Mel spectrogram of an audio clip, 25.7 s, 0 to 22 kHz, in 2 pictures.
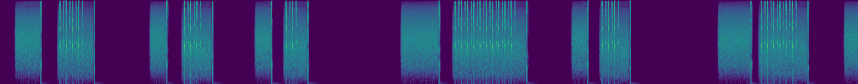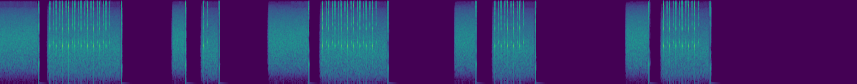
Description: Pulse dialling, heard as a rotary dial, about 11 pulses a second. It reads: 4 3 2 0 3 6 0 1 9 5 6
